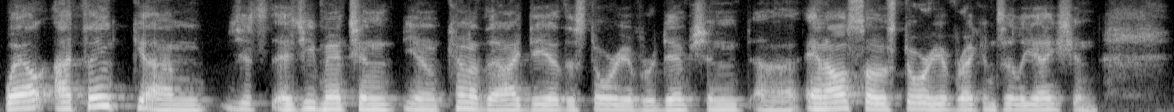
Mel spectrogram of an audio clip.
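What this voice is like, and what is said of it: American regional accent. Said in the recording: “you sound a little different than we do ... We do, right? ... Michigan and Mississippi”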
